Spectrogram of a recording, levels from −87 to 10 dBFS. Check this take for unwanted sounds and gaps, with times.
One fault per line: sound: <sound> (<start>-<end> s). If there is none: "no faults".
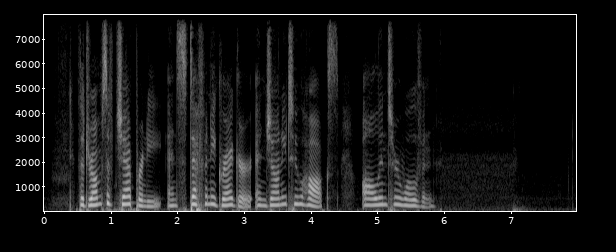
no faults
